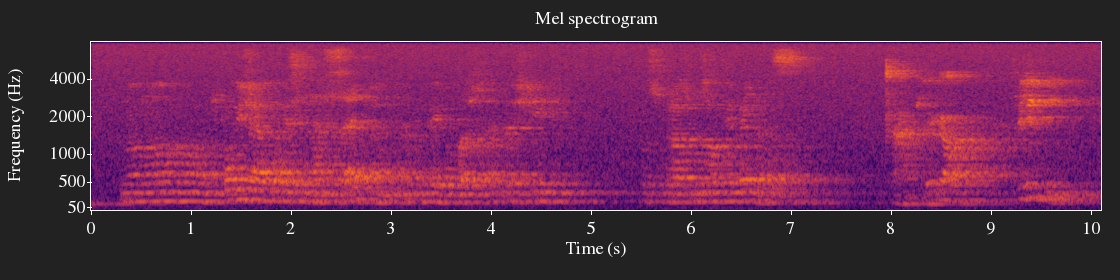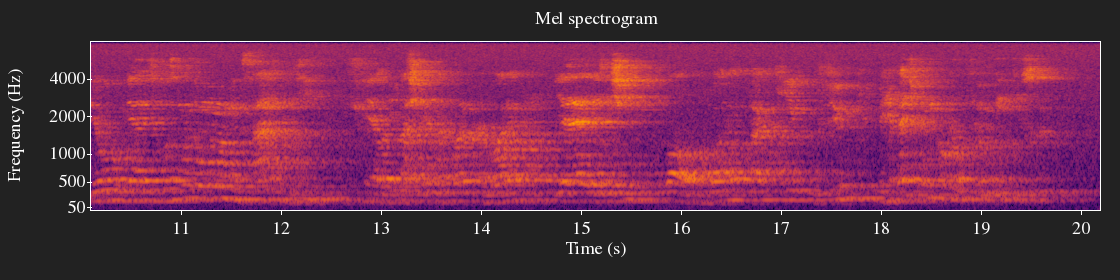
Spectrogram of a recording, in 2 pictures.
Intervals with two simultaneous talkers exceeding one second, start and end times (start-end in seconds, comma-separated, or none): none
